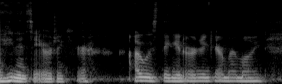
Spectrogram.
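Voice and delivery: normal talking voice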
